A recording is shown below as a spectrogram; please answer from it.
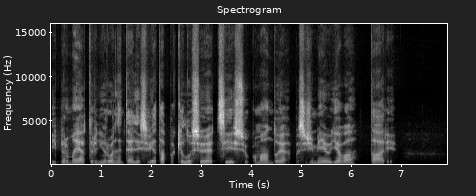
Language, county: Lithuanian, Marijampolė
